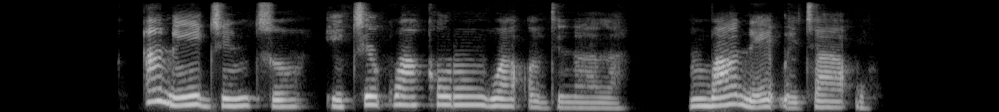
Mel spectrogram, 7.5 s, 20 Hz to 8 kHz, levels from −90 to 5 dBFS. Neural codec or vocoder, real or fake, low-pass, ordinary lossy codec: codec, 32 kHz, 1.9 kbps, SNAC; fake; 7.2 kHz; none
